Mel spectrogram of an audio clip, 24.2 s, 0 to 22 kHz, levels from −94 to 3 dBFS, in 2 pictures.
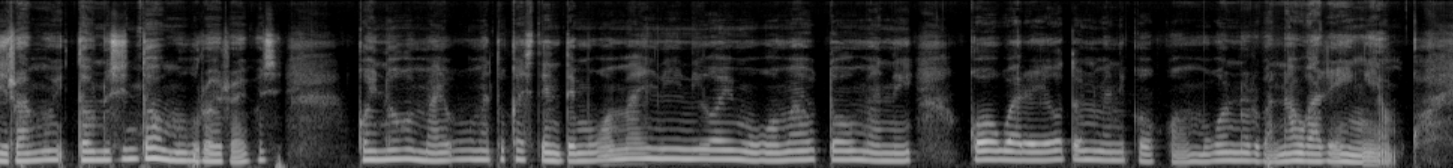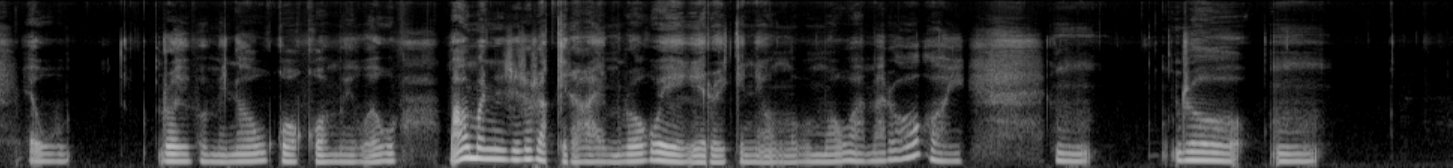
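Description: No technical faults can be heard anywhere in the speech recording. There is no moment in the audio that needs a time or a description.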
